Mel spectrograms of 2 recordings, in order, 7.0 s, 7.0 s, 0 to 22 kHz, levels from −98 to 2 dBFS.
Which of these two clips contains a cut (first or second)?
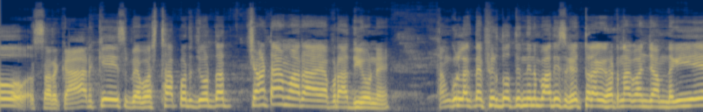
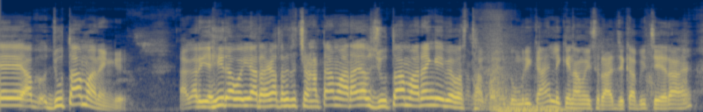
second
